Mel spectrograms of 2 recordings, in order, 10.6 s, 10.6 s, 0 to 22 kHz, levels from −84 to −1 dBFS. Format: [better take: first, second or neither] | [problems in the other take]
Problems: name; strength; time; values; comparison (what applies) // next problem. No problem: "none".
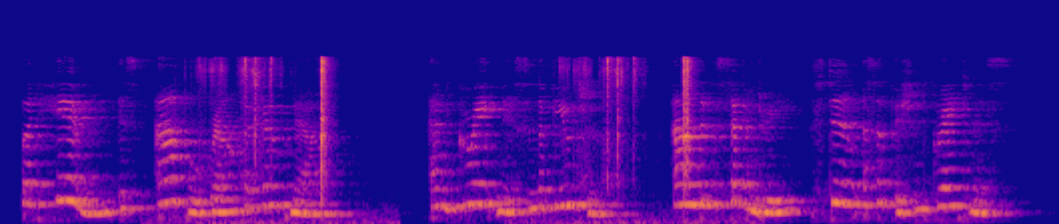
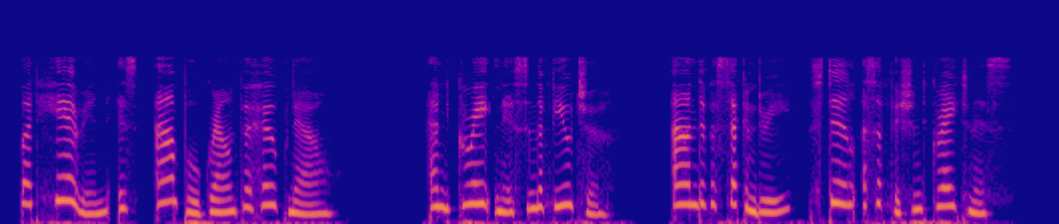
second | background sound (Camera); 2 dB below the speech // room echo; dies away in 0.9 s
